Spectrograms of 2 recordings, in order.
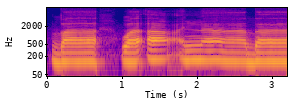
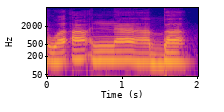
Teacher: Yang salahnya bukan pada bunyi ba, yang salahnya pada harakatnya tak cukup, 2 harakat. Lajakkan sikit.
